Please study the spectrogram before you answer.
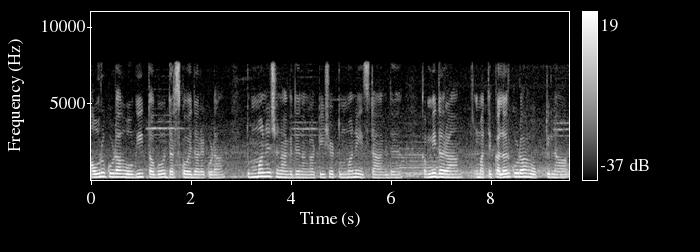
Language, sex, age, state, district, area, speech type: Kannada, female, 18-30, Karnataka, Bangalore Urban, urban, spontaneous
